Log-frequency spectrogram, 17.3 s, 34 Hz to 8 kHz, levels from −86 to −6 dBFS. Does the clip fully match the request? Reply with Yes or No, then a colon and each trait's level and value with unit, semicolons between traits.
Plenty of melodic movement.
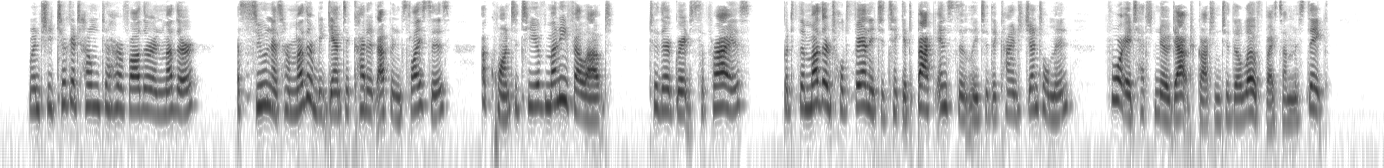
No: average, 4.6 semitones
